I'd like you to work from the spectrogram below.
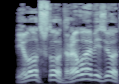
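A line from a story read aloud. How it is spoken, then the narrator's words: Indignant shout. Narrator (Russian): возмущенно крикнул кто-то из соседей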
